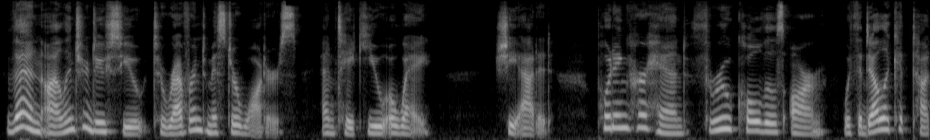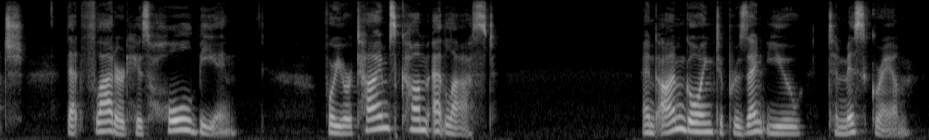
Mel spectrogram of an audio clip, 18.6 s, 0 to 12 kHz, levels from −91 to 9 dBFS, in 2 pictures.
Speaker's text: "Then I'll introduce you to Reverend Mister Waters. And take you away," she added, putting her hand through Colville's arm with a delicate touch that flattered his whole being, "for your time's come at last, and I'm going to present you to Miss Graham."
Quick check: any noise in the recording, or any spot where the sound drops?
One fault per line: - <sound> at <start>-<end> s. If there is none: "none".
none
